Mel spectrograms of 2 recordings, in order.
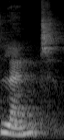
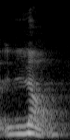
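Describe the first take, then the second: First: The word ends with a sounded final consonant. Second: The word ends without a sounded final consonant. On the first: The speaker calls it wrong. "not lent" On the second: The speaker calls it right. "but long"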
